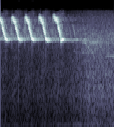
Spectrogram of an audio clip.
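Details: One-year-old Yarrell's siskin mule, bred from an intensive green Fife canary, sings five quick, high, down-slurred twittering notes in about half a second, then trails off into quiet background hum.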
